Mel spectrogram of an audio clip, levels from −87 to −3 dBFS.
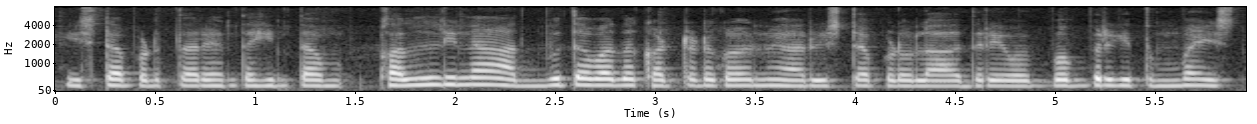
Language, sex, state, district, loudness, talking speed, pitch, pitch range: Kannada, female, Karnataka, Belgaum, -17 LUFS, 130 wpm, 205 Hz, 200-220 Hz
